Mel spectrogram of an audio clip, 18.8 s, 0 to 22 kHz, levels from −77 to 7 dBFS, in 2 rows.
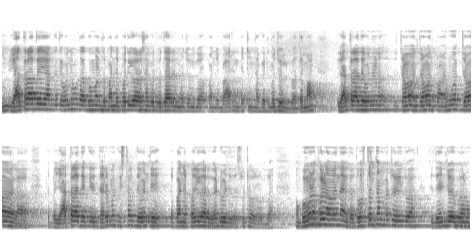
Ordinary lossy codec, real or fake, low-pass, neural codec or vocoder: none; real; none; none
